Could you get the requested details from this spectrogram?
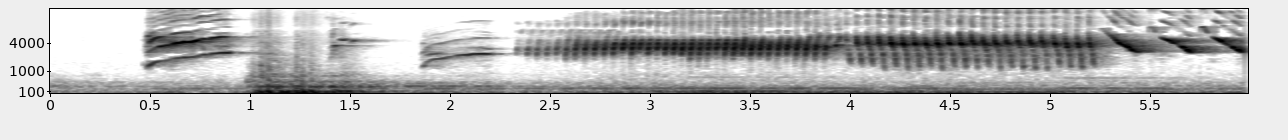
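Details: Canary song used to excite other canaries into singing: a few rising whistled slurs, a loud broadband thump, then a long dense fast buzzy trill and quick high notes.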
